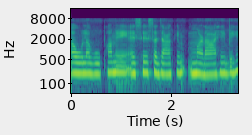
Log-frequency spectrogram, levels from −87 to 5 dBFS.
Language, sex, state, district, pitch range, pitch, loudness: Chhattisgarhi, female, Chhattisgarh, Rajnandgaon, 200-215 Hz, 205 Hz, -18 LUFS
